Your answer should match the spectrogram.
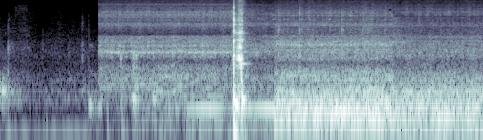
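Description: A benchtop milling machine switched on with a loud click about halfway through, then its motor running with a steady low hum.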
